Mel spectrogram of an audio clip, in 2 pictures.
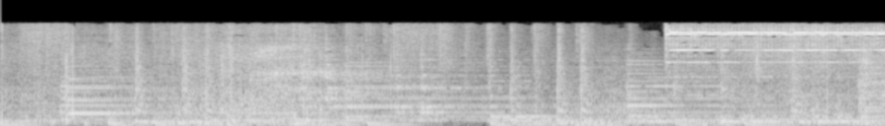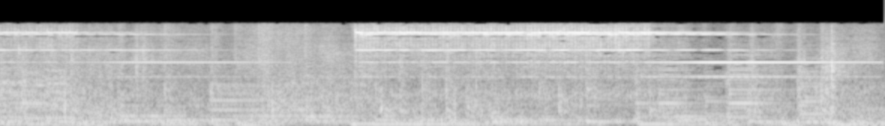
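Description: A telephone rings in bright, repeated electronic trills that start partway through and return later. The ringing sits over a continuous bed of background music.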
